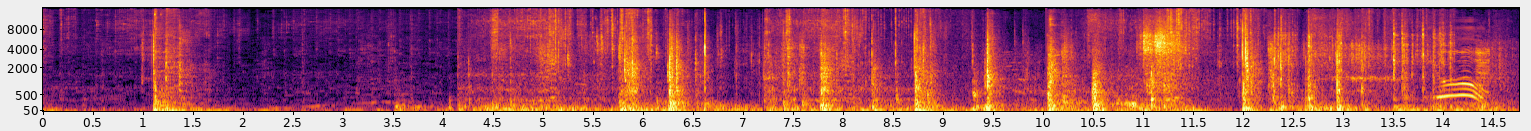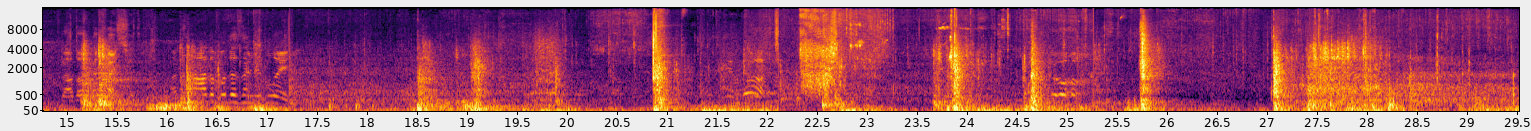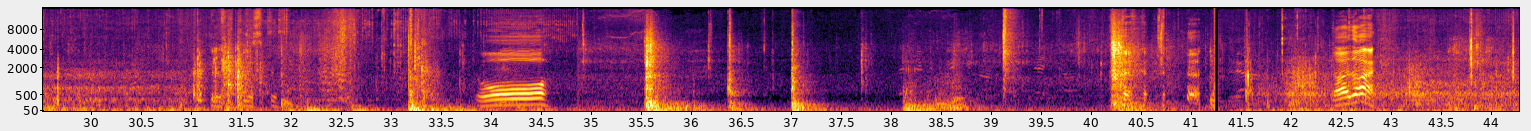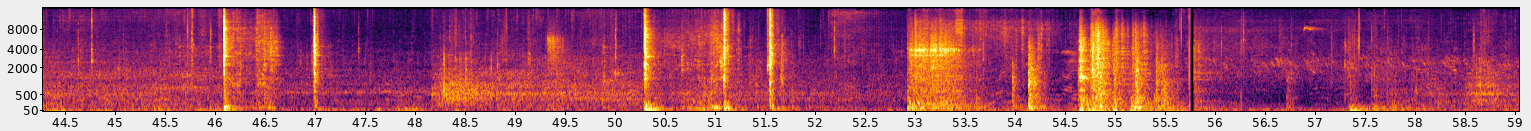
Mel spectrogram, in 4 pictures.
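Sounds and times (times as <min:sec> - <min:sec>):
wheels rumbling over asphalt: 0:00.0 - 0:35.0, 0:39.6 - 0:59.0
boards and bikes landing: 0:00.0 - 0:59.0.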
